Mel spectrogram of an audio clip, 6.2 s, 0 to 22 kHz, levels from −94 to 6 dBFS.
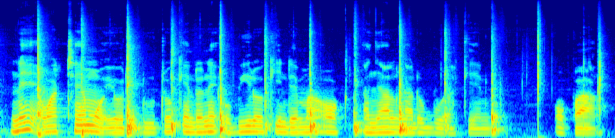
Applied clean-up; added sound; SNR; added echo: none; Run; 3 dB; none.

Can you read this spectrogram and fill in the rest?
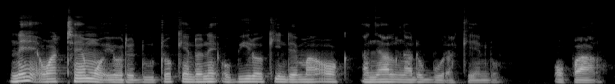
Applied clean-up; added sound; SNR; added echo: none; none; none; none.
